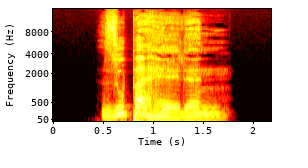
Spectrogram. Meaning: superheroine
- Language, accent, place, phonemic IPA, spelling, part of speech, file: German, Germany, Berlin, /ˈzuːpɐˌhɛldɪn/, Superheldin, noun, De-Superheldin.ogg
